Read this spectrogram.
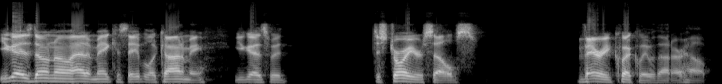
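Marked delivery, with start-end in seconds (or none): none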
